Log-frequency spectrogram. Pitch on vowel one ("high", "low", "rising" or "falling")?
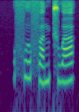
high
